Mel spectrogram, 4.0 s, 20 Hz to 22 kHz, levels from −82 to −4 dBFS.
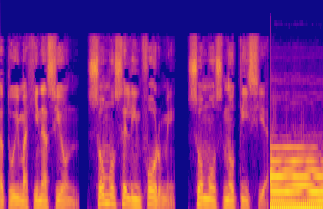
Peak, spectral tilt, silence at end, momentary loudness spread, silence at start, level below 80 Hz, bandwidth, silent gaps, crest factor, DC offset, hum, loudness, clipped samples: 0 dBFS; -5 dB/octave; 0 s; 9 LU; 0 s; -26 dBFS; 11 kHz; 1.01-1.06 s, 2.21-2.32 s; 14 dB; under 0.1%; none; -15 LUFS; under 0.1%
